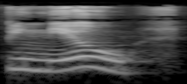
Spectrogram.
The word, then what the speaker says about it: pneu: Mas se é uma palavra que tem uma letrinha muda, né, no início, como esses do exemplo, pneu, pneu é uma palavra de uma única sílaba.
